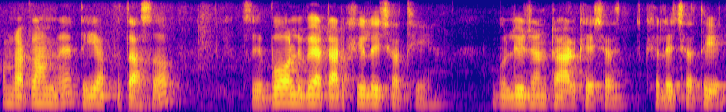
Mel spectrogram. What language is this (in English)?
Maithili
